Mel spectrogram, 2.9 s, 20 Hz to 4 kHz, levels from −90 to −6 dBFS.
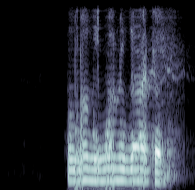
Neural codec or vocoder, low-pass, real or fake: codec, 44.1 kHz, 1.7 kbps, Pupu-Codec; 3.6 kHz; fake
